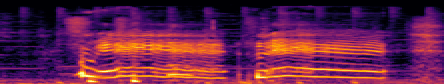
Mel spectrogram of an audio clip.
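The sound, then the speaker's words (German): A person's voice mimics a whimpering baby in two drawn-out, wavering wails, each sliding slightly downward in pitch, fairly loud with a short pause between them. “Es ist immer wieder schön, wie du wieder auf Stichwörter reagierst.”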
